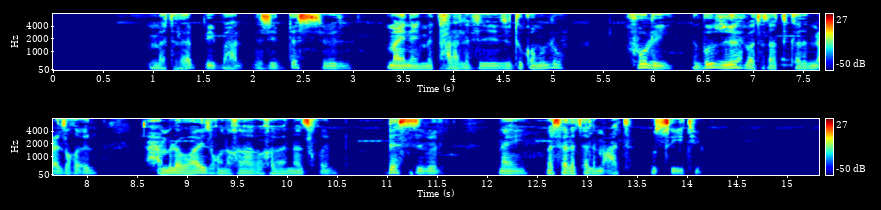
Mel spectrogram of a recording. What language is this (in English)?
Tigrinya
